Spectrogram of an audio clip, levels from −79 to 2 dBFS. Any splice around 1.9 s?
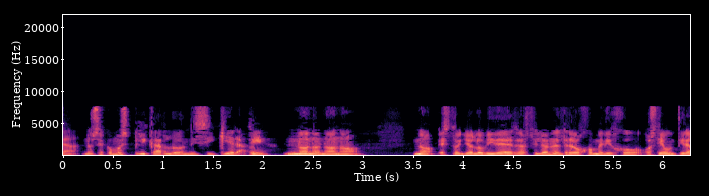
yes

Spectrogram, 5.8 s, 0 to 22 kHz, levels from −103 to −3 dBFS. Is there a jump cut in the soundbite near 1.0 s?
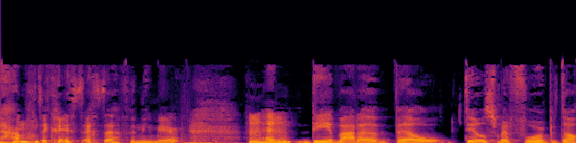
no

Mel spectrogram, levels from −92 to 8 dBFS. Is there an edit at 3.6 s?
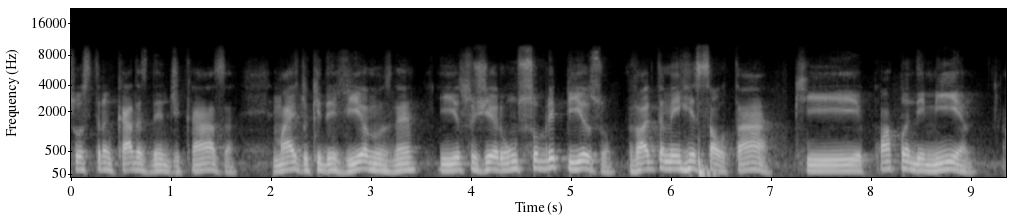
no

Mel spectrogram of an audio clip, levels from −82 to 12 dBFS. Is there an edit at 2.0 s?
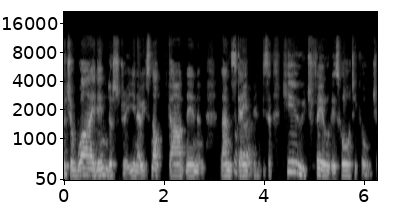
yes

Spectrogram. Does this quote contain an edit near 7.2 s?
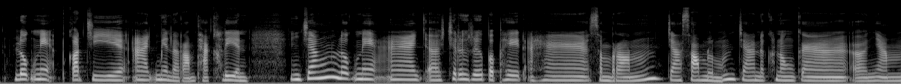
yes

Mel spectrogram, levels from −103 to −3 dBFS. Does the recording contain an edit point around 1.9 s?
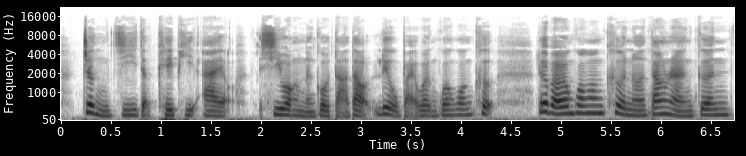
yes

